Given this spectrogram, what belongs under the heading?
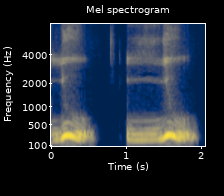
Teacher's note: Lil yusra, yu, ya, pada huruf ya atau dhammah pada huruf ya itu diperjelas dengan memonyongkan kedua bibir ke depan, yu. Baik.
